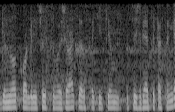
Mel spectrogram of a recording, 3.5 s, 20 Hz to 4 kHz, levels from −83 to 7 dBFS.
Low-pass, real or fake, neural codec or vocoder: 3.6 kHz; fake; codec, 16 kHz, 2 kbps, FunCodec, trained on Chinese and English, 25 frames a second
